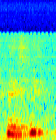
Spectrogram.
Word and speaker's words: Hum: that's this one and it is pronounced like this hmm okay so that sound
